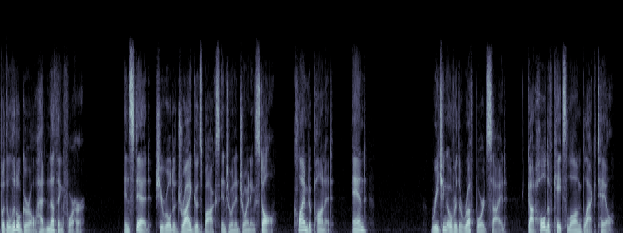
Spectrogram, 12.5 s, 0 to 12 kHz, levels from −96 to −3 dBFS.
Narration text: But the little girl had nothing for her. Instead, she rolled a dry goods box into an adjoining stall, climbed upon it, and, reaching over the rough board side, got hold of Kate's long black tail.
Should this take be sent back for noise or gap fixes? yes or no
no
